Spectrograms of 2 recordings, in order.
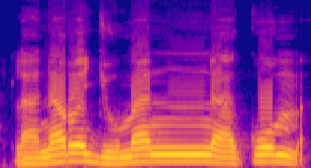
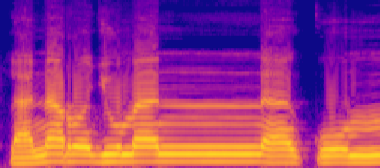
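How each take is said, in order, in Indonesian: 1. Suku kata terakhir pendek dan tidak ditahan. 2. Suku kata terakhir ditahan dan dipanjangkan. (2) "Kumnya jangan dipanjangkan, salah"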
